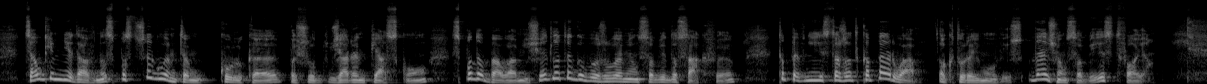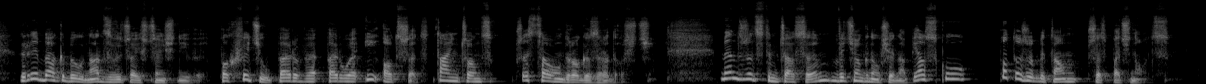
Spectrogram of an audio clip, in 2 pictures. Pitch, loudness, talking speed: 160 Hz, -33 LUFS, 140 wpm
